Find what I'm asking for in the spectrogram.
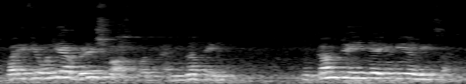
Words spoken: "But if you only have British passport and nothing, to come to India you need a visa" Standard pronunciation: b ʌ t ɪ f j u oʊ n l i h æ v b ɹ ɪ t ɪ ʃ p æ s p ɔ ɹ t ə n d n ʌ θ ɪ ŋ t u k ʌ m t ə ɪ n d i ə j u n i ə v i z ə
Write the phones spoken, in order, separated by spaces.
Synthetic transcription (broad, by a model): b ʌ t ɪ f j u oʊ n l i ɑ b ɹ ɪ t ɪ ʃ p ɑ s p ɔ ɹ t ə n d n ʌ t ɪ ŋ t u k ʌ m t ə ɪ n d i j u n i ə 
